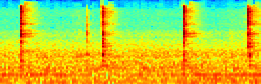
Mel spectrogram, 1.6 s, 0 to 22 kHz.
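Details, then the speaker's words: Stiebel Eltron 2.5-gallon electric water heater, thermostat contactor tightened after it worked loose, likely from tank heat expansion: four crisp clicks about half a second apart in a quiet room; the contactor is switching cleanly. "That's the contactor that turns the water heater on."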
